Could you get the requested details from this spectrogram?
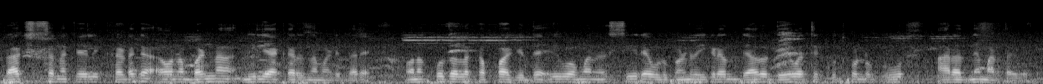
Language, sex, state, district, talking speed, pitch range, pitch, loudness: Kannada, male, Karnataka, Dharwad, 125 wpm, 110-120 Hz, 115 Hz, -20 LUFS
